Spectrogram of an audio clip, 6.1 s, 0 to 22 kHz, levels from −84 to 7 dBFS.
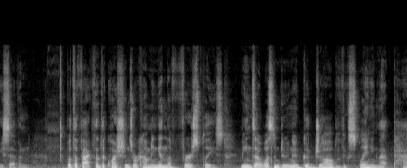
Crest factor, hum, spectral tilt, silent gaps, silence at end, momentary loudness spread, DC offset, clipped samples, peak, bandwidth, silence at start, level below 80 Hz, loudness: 14 dB; none; -5.5 dB/octave; none; 0 s; 10 LU; under 0.1%; under 0.1%; -2 dBFS; 15 kHz; 0 s; -48 dBFS; -17 LUFS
